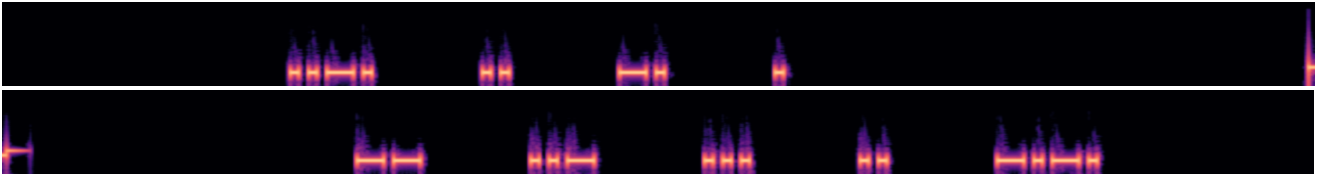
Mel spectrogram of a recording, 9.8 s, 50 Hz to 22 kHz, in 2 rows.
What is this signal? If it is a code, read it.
Morse code, heard as a keyed tone, about 36 wpm, spaced as for 16 wpm, 700 Hz. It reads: FINE MUSIC
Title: 4x Character Spacing - Top 500 Words - 35wpm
